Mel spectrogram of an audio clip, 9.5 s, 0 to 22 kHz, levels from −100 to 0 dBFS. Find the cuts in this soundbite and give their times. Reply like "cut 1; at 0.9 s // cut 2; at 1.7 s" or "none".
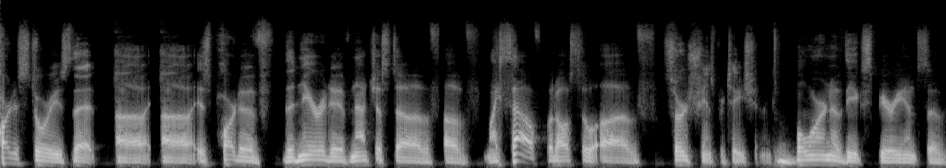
cut 1; at 1.5 s // cut 2; at 4.4 s // cut 3; at 7.7 s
